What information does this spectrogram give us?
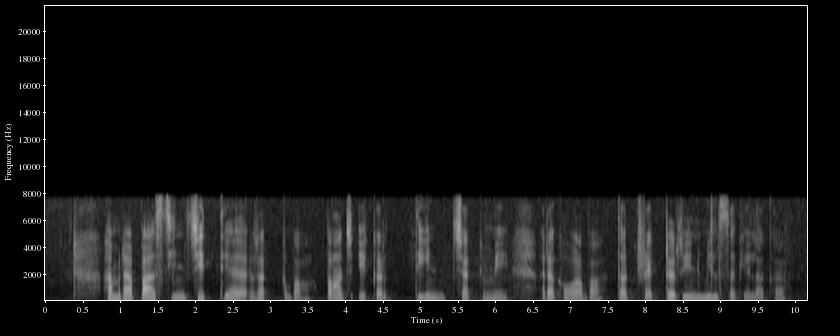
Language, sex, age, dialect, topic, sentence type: Bhojpuri, female, 25-30, Southern / Standard, banking, question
